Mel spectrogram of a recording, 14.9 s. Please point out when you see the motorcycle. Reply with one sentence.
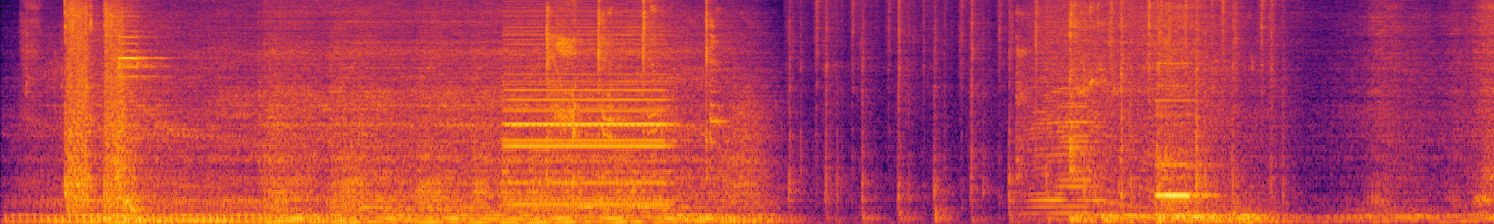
The motorcycle can be heard from 0.0 to 7.8 s and from 10.1 to 14.9 s.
